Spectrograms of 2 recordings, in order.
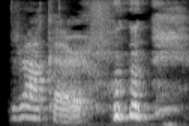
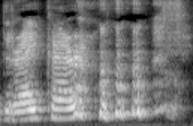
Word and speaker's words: Drucker: Rymuje się z tracker. Kurczę, nie przychodzi mi teraz nic do głowy, a nie chcę palnąć głupoty. Drucker. Ludzie okay. mówią o nim. Draker. I w zasadzie przez wiele lat miałam problem, jak poprawnie wymówić to nazwisko, więc słówko tracker pomogło mi z prawidłową wymową nazwiska Petera Druckera.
